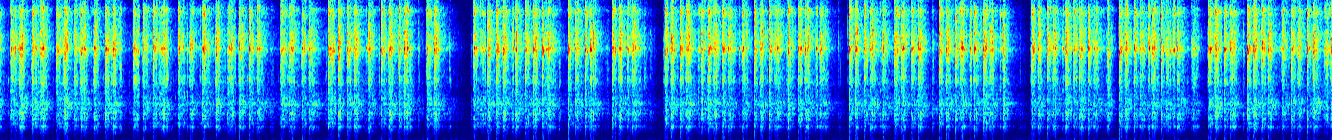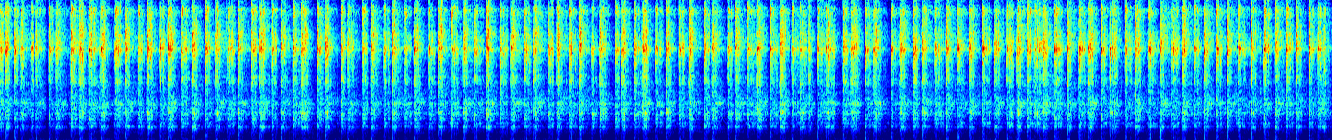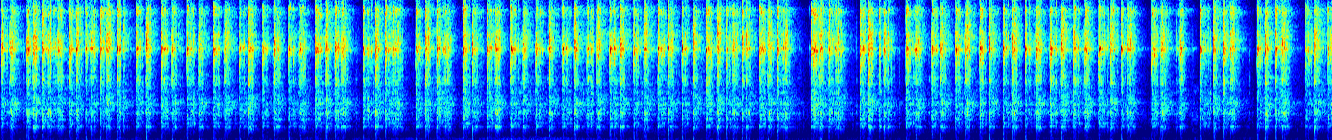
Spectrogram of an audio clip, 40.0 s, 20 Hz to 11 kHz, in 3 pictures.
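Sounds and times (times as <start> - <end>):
baby rattle shaken: 10.7 - 39.9.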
